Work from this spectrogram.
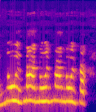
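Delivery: very high, tearful, crying, pleading voice. Retelling being teased about a doll: imitating own past crying. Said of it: "I'm crying and everything".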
